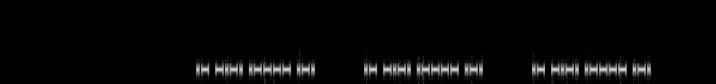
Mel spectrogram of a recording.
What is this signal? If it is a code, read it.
Morse code, heard as a keyed tone, about 50 wpm, 700 Hz. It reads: AC1R AC1R AC1R
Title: USA Call Signs - 4 Characters - Repeated 3x - 50wpm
